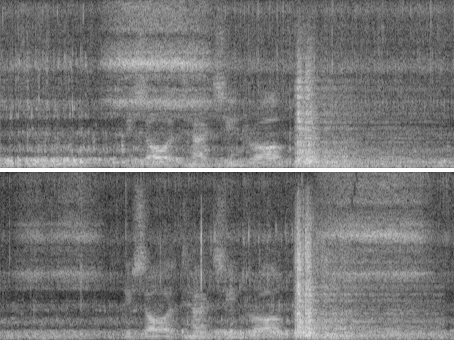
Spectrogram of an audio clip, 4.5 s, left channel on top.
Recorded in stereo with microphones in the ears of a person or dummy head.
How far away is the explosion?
About 0.5 m.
